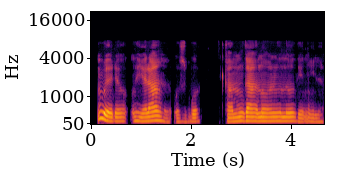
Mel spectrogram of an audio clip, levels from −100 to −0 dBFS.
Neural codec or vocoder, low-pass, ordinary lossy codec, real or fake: codec, 16 kHz, 4.8 kbps, FACodec; none; none; fake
